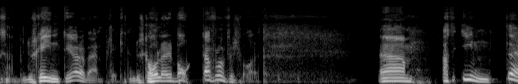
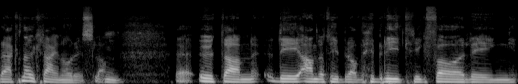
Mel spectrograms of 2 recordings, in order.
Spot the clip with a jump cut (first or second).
first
